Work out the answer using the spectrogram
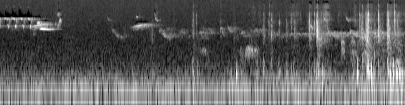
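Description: Wild birds chirping and calling: short high trills at first, then a few falling whistled notes. About six and a half seconds in comes a louder, rapid rattling burst of calls.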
